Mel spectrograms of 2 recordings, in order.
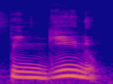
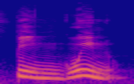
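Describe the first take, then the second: First: The u after the g is silent. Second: The u after the g is pronounced. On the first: The speaker calls it wrong. "No decimos pinguino" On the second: The speaker calls it right. "decimos pingüino"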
